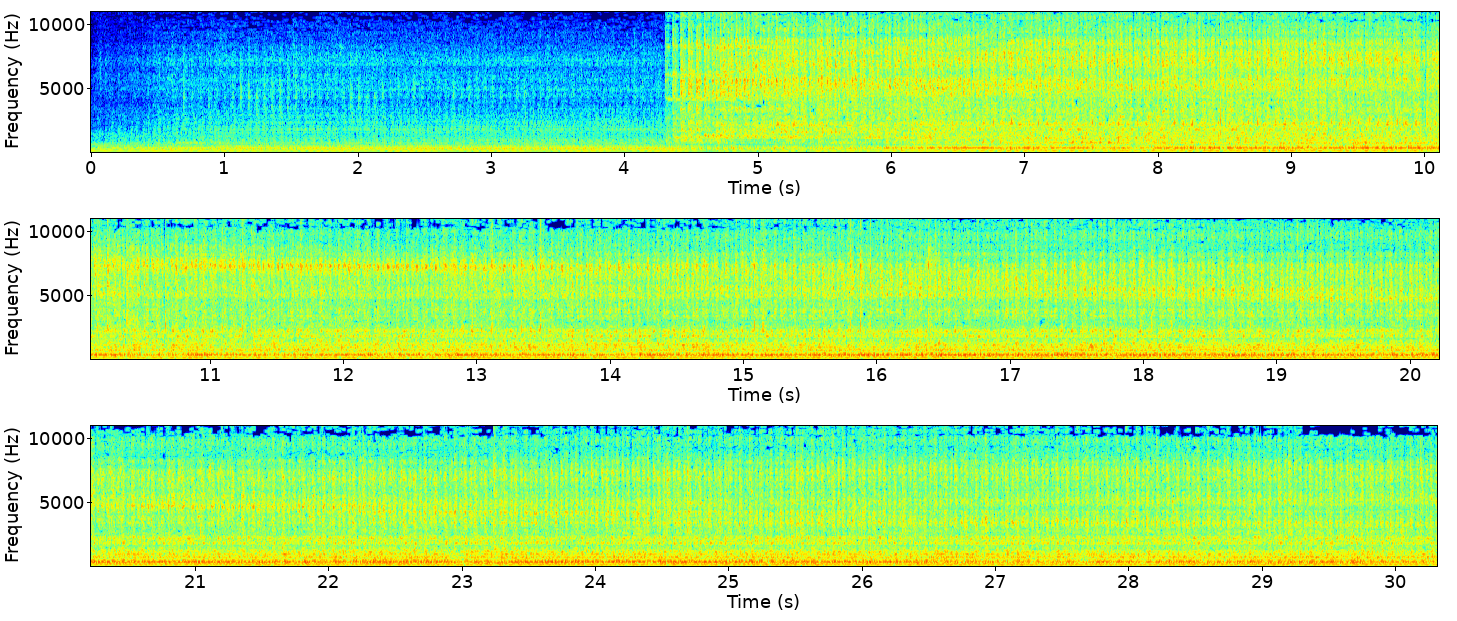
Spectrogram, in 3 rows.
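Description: Scroll saw running, first free with a steady hum, then about four seconds in its reciprocating blade bites into a 3/4-inch pine board and saws steadily along a straight line, a dense, rasping cut over the motor hum.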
